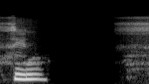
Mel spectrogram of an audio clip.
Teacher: صفت سفیر ہے اس کے اندر اس لیے سیٹی کی آواز آئے گی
